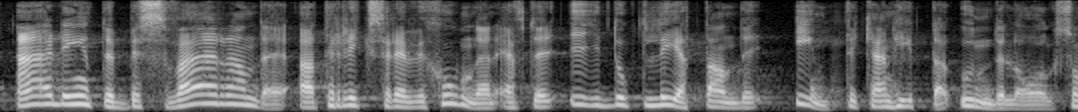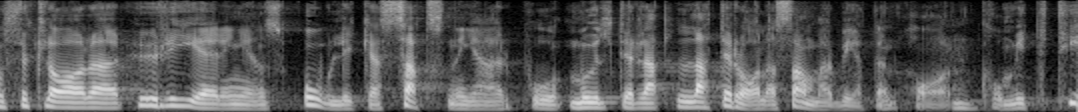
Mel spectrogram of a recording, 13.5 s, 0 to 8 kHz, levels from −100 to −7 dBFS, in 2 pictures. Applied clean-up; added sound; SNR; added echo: none; none; none; none.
